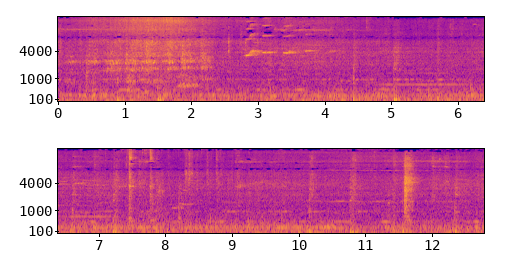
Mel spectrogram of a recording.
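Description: Indian Railways LHB passenger coaches rolling past: a steady rumble of wheels on rail, broken by irregular clicks and knocks as the wheels cross rail joints.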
